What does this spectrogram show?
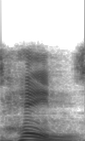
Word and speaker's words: Haynes: war fishing so I what did you say his name is Haynes h-a-i-n-e-s ah oh hey yeah you know him well he's your fellow named Heinz used to fish no no not Heinz Haynes couldn't be Huntingburg now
